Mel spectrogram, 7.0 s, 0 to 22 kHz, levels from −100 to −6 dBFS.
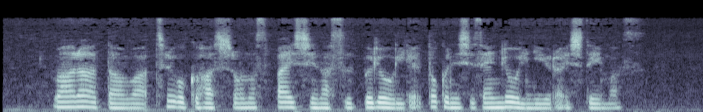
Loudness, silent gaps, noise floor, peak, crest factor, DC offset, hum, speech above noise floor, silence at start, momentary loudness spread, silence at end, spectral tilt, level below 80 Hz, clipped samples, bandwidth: -21 LUFS; none; -50 dBFS; -4 dBFS; 16 dB; under 0.1%; none; 30 dB; 0.15 s; 6 LU; 0.45 s; -5 dB/octave; -50 dBFS; under 0.1%; 11.5 kHz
